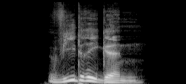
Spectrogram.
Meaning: inflection of widrig: 1. strong genitive masculine/neuter singular 2. weak/mixed genitive/dative all-gender singular 3. strong/weak/mixed accusative masculine singular 4. strong dative plural
- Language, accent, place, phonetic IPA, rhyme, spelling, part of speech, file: German, Germany, Berlin, [ˈviːdʁɪɡn̩], -iːdʁɪɡn̩, widrigen, adjective, De-widrigen.ogg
